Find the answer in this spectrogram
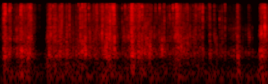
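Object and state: Crumpled plastic film wrapper.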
